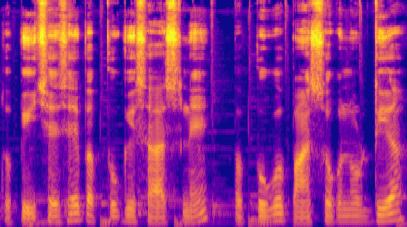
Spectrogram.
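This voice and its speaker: Male joke teller, low voice, voices each character lightly, faint music bed underneath. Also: a little slow. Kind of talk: scripted comic joke narration.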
